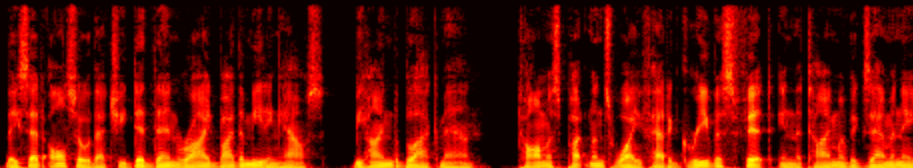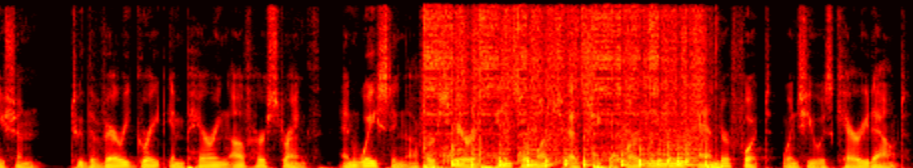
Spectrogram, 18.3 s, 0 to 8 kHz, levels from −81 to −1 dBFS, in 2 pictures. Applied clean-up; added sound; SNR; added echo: none; Drum kit; -2 dB; none.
